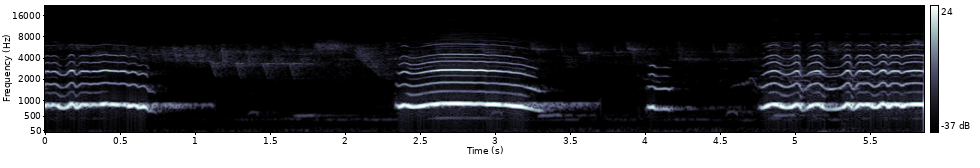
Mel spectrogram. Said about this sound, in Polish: albo jakieś zadrzewienie wokół kościoła, czy innego miejsca i usłyszelibyśmy sowę, no to właśnie, mówimy o tym, żeby się nie zdziwić, bo rzeczywiście jeszcze o tej porze przy Wigilii możemy usłyszeć na przykład głos terytorialny puszczyka.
